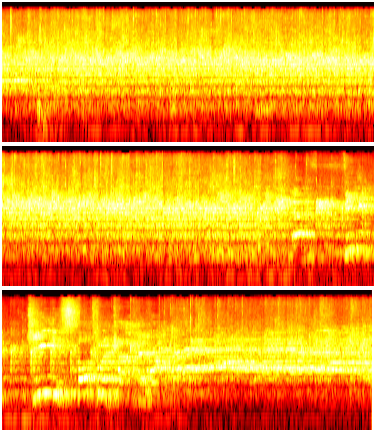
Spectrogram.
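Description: A group of women clap their hands.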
